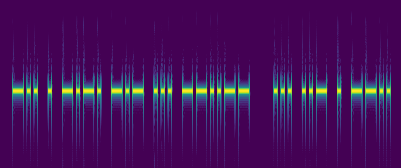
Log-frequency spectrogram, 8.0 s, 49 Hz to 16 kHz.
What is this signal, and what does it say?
Morse code, heard as a keyed tone, about 17 wpm, 700 Hz. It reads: DECKS, SUEZ
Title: Pangram Challenge v2 - 17wpm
